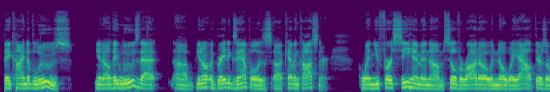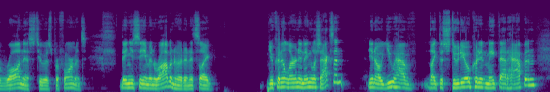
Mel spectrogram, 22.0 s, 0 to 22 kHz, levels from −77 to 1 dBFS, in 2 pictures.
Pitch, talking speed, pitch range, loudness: 135 Hz, 175 wpm, 120-150 Hz, -17 LUFS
